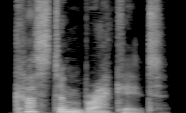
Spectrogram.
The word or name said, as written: custom bracket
